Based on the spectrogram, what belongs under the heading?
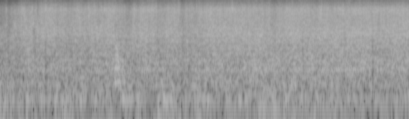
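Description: Heavy rain drumming on a car, heard from inside the cabin: a loud, steady, dense hiss with no letup.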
